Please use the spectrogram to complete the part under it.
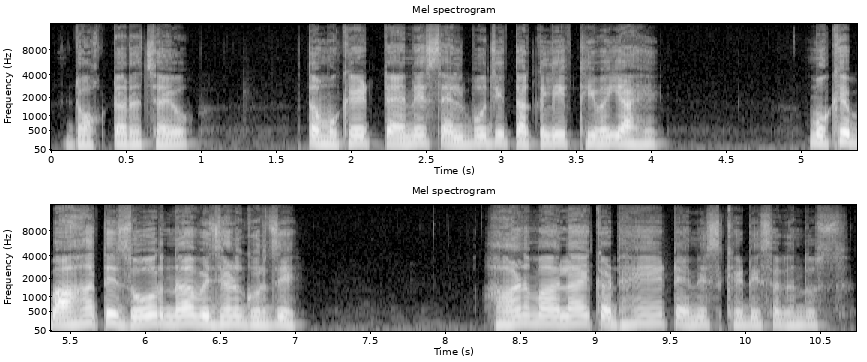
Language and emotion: Sindhi, sad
